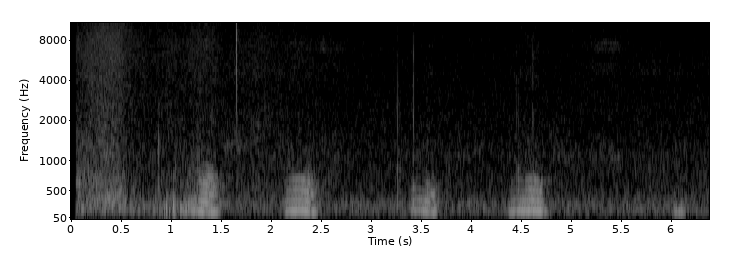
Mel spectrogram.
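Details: Fat, lazy pug asleep and snoring: low rumbling snores with harmonic buzz, about one per second in irregular bursts, in a quiet small room.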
